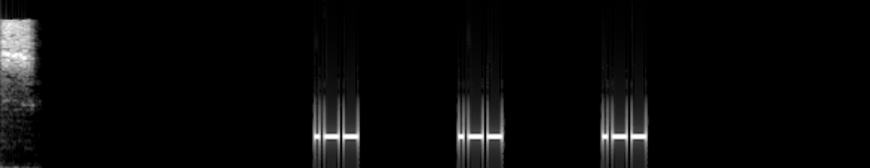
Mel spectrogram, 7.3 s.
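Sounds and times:
morse code letter W tones at 30 wpm: 0:02.6 - 0:03.0, 0:03.8 - 0:04.2, 0:05.0 - 0:05.4.

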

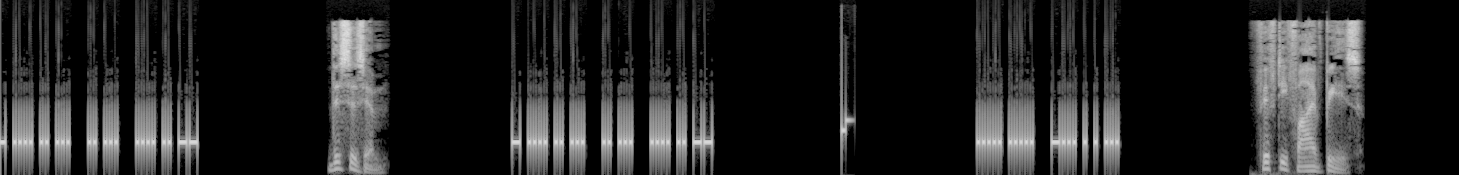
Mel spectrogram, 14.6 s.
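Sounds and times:
Morse code tones at 45 words per minute: 0:00.0 - 0:02.0, 0:05.1 - 0:07.2, 0:09.8 - 0:11.2
speech: 0:03.3 - 0:04.0, 0:12.6 - 0:13.7.

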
